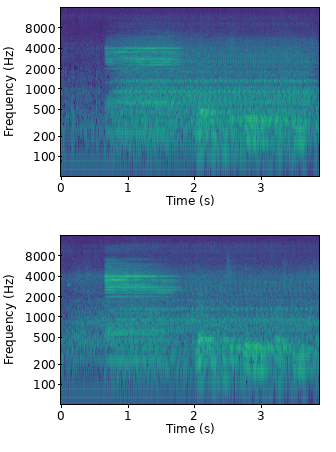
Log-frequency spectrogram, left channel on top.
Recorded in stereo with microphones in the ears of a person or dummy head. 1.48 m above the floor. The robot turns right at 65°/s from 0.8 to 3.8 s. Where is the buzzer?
40° right, 0.5 m; by 1.9 s 30° left, 0.5 m.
